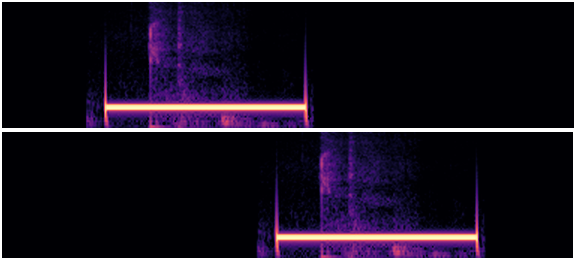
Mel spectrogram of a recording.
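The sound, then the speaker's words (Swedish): A telephone ringback tone sounds twice while a call to the development chief and deputy CEO of Inlandsbanan connects, each steady tone lasting about a second with a long silent gap between, clear with no voices. “Ja men precis, då, då ringer vi upp eh,”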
